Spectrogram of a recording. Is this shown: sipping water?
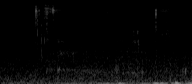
yes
